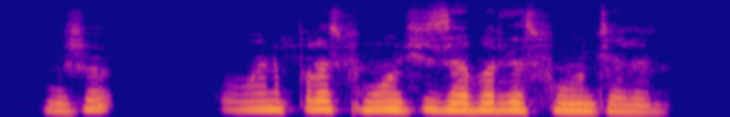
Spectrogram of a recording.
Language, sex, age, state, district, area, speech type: Kashmiri, male, 30-45, Jammu and Kashmir, Anantnag, rural, spontaneous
